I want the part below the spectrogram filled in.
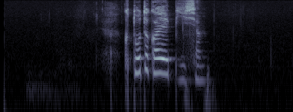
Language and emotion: Russian, neutral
